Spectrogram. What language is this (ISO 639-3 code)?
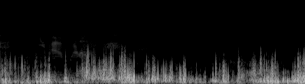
sat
